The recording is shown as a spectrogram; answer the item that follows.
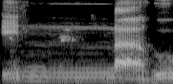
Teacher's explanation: nun tasdid dibaca gunnah atau mendengung, ya, ditahan 2 harokat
